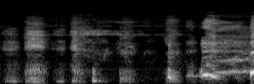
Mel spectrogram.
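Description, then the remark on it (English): A voice imitates the raspy, wheezing breathing of the creepy little kid from the movie Orphanage, a series of short ragged inhales and exhales, then breaks into a laugh near the end; fairly loud, with no words spoken. “When we saw Orphanage, and then we were laying in bed at night, and you were just doing that breathing that little kid does, where you're like...”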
